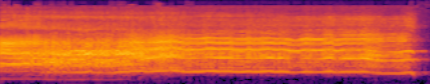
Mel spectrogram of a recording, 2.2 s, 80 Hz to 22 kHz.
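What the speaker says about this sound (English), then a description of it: "The scream was definitely Yuichi." A single sustained scream from the character Yuichi in the PS1 game Misfortune rings out loud and close, a held, strained cry lasting about two seconds before cutting off abruptly.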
